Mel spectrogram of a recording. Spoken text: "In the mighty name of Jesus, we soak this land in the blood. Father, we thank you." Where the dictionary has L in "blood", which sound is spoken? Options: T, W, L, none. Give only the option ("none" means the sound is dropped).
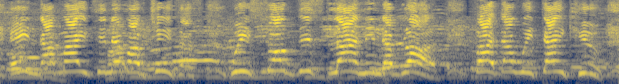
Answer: L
